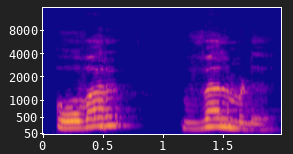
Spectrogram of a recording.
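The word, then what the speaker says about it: overwhelmed: देना है, यहाँ पर एच साइलेंट है, तो आपको पढ़ना है वे से पढ़ना है, वेल्म्ड, ओवर वेल्म्ड, वेल्म नहीं, वेल्म गलत है, ओवर वेल्म्ड मतलब होता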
